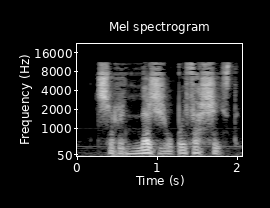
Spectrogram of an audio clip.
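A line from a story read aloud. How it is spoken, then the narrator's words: Quiet hiss. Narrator (Russian): тихо прошипел бродяга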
